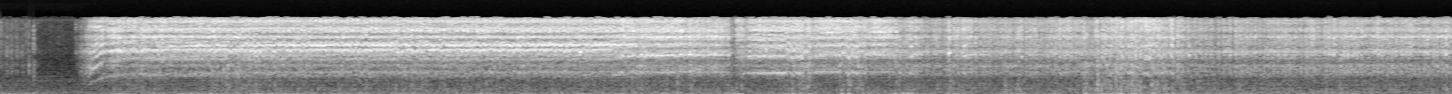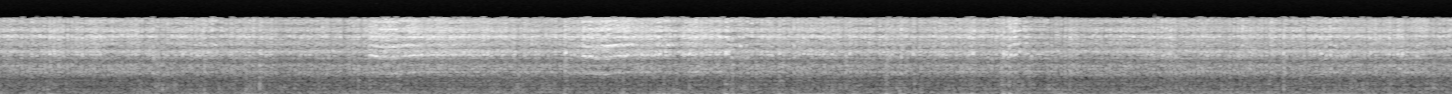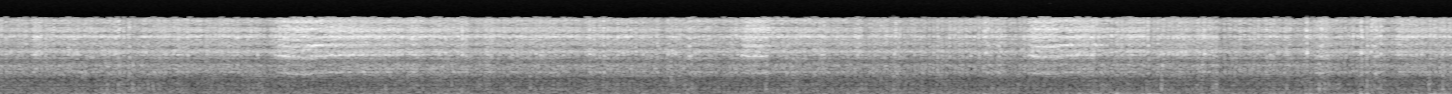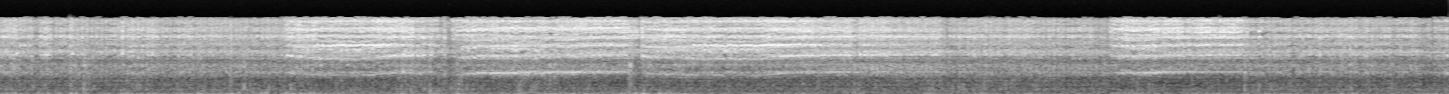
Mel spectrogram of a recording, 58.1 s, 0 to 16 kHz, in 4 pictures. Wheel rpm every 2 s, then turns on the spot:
150, 210, 210, 220, 240, 230, 230, 240, 230, 230, 230, 230, 230, 240, 230, 230, 230, 230, 230, 230, 230, 230, 230, 220, 220, 220, 230, 230, 230.
none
